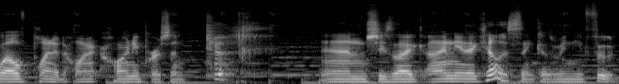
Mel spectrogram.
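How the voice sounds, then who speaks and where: Over music in the background, a man speaks at medium pitch and a fairly slow pace, with ordinary pitch variation and long, frequent pauses. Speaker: comedy game storyteller. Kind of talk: drunken comedic video game retelling. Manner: casual, rambling.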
